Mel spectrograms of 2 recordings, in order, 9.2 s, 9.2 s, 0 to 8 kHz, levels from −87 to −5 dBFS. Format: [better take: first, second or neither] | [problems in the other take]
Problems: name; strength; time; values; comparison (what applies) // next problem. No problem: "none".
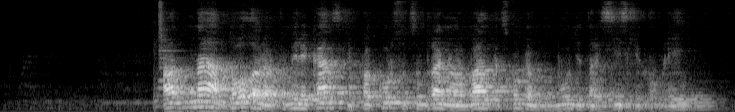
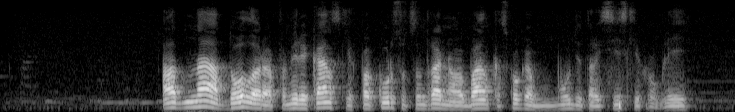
second | noise reduction (neural separator model SepFormer DNS4)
